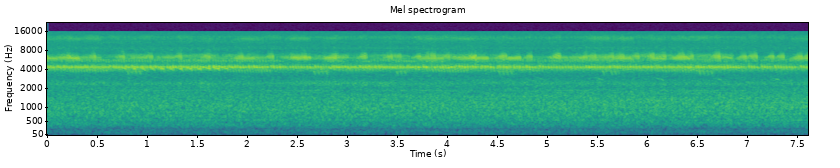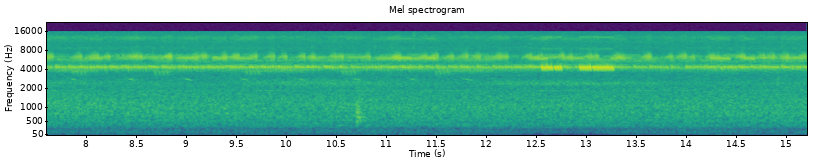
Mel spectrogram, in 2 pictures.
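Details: Crickets at night in a calm outdoor setting: a steady, high, ringing chorus of pulsed chirps continues throughout, with a brief louder burst of trilling near the end and no other clear sounds.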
